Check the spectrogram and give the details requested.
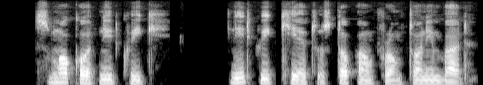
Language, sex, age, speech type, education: Nigerian Pidgin, male, 30-45, spontaneous, tertiary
